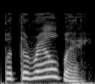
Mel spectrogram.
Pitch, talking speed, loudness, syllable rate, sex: 260 Hz, 190 wpm, -16 LUFS, 4.9 syllables/s, female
